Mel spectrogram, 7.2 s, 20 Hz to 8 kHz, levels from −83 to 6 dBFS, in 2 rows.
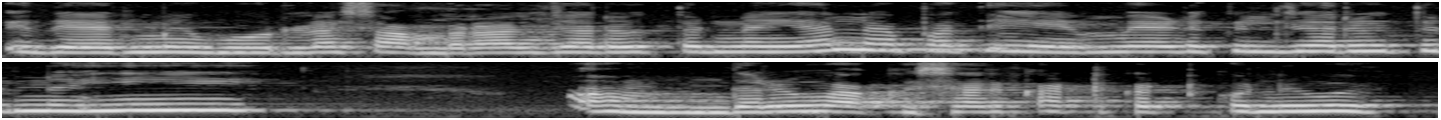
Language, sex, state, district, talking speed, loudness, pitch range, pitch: Telugu, female, Andhra Pradesh, Guntur, 110 wpm, -14 LUFS, 250-300 Hz, 270 Hz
